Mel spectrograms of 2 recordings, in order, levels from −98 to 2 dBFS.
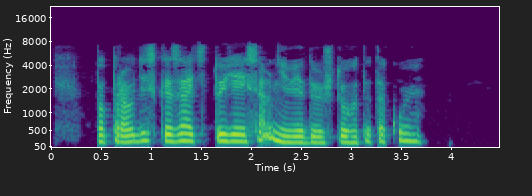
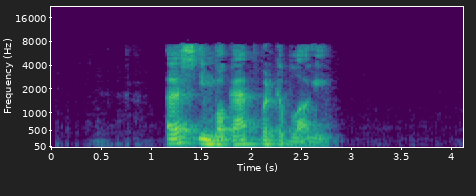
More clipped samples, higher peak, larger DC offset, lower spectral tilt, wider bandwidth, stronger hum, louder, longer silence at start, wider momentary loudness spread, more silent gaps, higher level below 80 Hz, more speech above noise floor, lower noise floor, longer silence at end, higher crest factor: neither; about the same, -2 dBFS vs -2 dBFS; neither; first, -7 dB/octave vs -4.5 dB/octave; about the same, 7.6 kHz vs 7.8 kHz; neither; about the same, -18 LUFS vs -20 LUFS; second, 0.45 s vs 1.15 s; second, 8 LU vs 13 LU; neither; about the same, -60 dBFS vs -56 dBFS; second, 57 dB vs 61 dB; second, -74 dBFS vs -81 dBFS; second, 0.8 s vs 1.35 s; second, 16 dB vs 22 dB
